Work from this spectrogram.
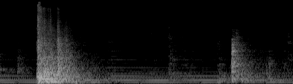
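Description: A screw-type hose clamp on the inlet hose of a Whirlpool washer's injector sleeve is struck with a sharp rap, giving a loud, close thunk, with a quieter second knock about two seconds later.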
